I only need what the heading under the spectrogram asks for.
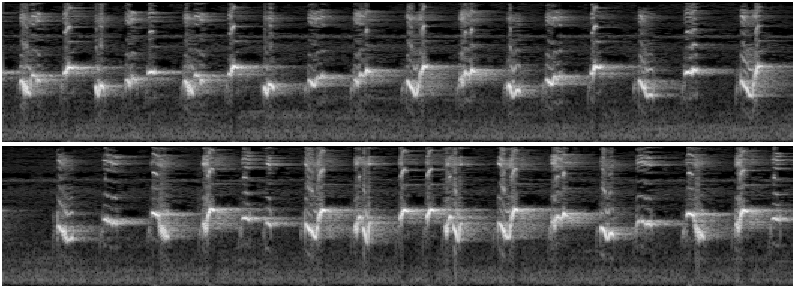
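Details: Trucukan, the sooty-headed bulbul, in a long continuous ropel song meant as a lure to get other birds singing. Dense, bubbly phrases of clicky onsets and falling and rising whistled slurs tumble on for ten seconds with one brief pause.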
